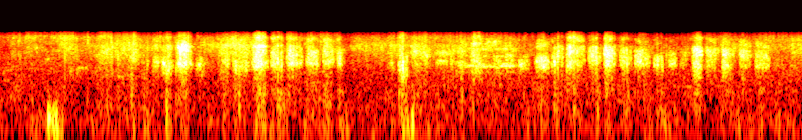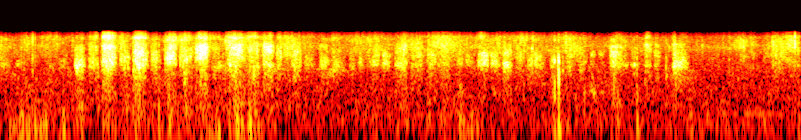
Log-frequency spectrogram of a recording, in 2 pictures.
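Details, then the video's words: German Shepherd being silly and playing with its owner: rapid, irregular whimpers and high yips, roughly three a second, mixed with panting. "German shepherd being silly"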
